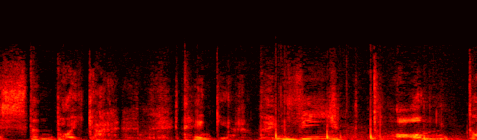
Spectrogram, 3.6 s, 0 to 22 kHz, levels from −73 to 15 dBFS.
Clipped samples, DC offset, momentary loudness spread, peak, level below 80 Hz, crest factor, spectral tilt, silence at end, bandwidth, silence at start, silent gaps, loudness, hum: under 0.1%; under 0.1%; 11 LU; -10 dBFS; -52 dBFS; 20 dB; -3.5 dB/octave; 0 s; 15.5 kHz; 0 s; none; -29 LUFS; none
